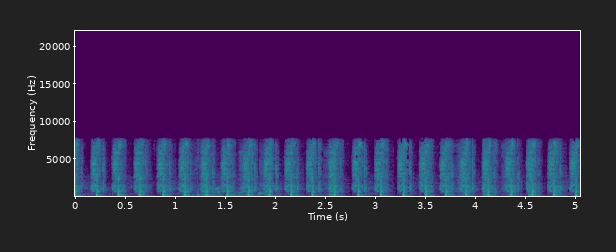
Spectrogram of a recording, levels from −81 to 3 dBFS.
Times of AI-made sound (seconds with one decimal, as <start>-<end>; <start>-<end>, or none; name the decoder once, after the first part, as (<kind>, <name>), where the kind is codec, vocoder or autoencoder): 1.2-4.3 (vocoder, BigVGAN v2)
